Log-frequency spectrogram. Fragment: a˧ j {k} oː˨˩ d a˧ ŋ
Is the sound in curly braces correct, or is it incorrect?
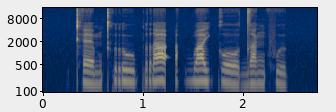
correct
